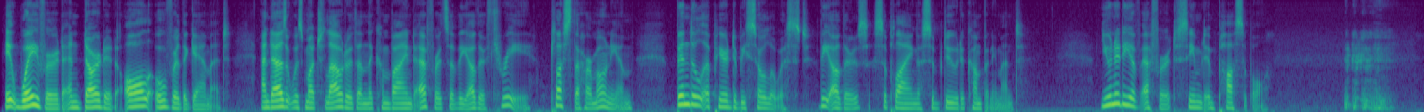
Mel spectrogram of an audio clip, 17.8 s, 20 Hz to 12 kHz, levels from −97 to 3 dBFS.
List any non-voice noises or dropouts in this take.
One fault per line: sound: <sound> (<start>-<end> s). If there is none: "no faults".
sound: throat clearing (16.8-17.5 s)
